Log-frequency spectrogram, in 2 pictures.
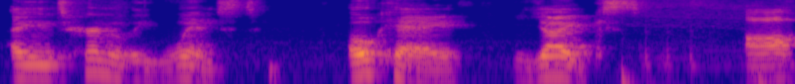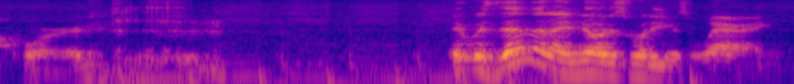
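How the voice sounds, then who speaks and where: A man's voice: medium pitch, sing-song, unhurried, long pauses, a bit bright, poor audio. A man doing a comedic read-aloud of fanfiction, stumbling over words and breaking off to comment. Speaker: fanfiction reader on a gaming show.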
